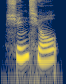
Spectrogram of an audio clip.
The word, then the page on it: 寻求: xún qiú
